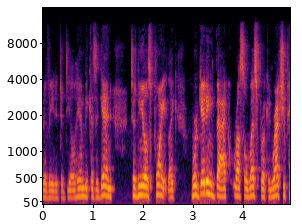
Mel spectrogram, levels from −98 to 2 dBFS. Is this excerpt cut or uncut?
uncut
